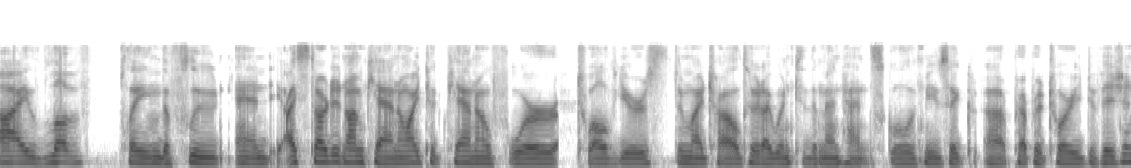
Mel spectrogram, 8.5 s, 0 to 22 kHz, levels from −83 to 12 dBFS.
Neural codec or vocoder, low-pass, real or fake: none; 7.2 kHz; real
